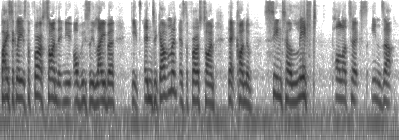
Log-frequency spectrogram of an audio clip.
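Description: A man's voice: high voice, steady tone, normal speed, bright, forceful tone, no room sound, highs cut off. A man with a broad New Zealand accent telling history casually as a podcast host, colloquial and sweary.

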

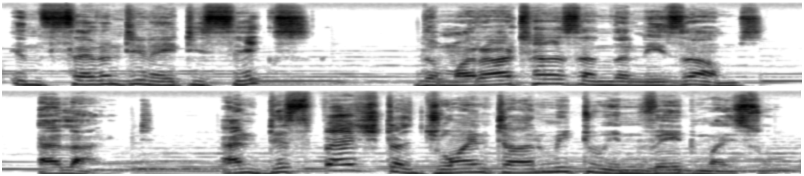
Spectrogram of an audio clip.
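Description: A man's voice: on the high side, lively intonation, measured pace. Man narrating over prominent music. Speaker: podcast co-host. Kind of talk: scripted history narration. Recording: music bed under the voice. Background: background music.

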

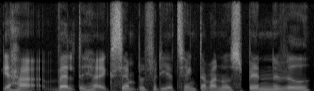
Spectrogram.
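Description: A writer reading aloud slowly from a novel, then talking about the book with hesitant fillers. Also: medium pitch, fairly even intonation, a little mellow, dry recording, clean studio sound. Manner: slow, measured reading with hesitant fillers in discussion.

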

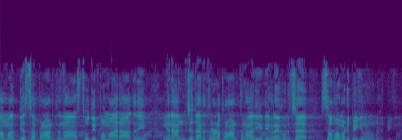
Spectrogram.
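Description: A man's voice: sits high, pushed and bright. A male preacher giving a sermon, asking the congregation questions and calling out hallelujah between points. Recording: hall reverb.

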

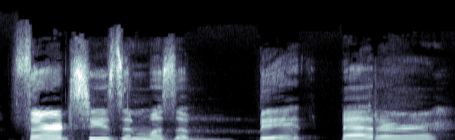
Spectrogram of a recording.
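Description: Woman, bright voice, casual chat, laughs often, dry room. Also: extremely high pitch, expressive, normal speed, no echo.

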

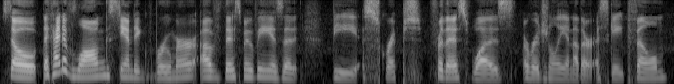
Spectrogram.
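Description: A woman's voice: lowish voice, steady tone, a little slow, a little mellow, clear, resonant tone, no room sound. A woman co-hosting a film podcast in casual chat, chatty and laughing often as she goes off on tangents. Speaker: podcast co-host.

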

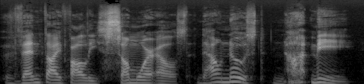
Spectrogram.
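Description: A performer playing an impatient young man, a twin, in a stage play, exasperated and quick to fight. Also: medium pitch, expressive, a bit bright. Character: bewildered hot-tempered young man, a twin.

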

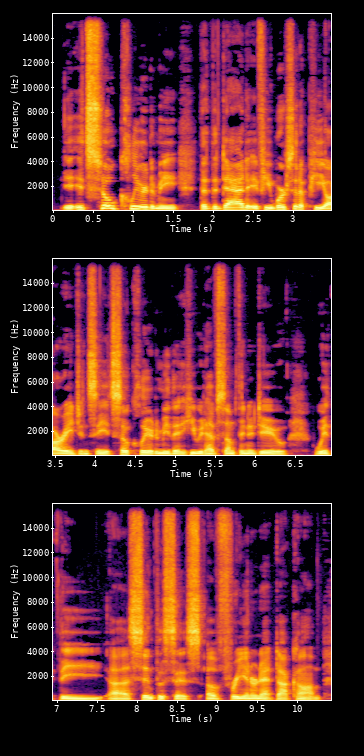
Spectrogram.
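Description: A man co-hosting a podcast in casual chat, rambling and halting as he thinks aloud. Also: fairly low pitch. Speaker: podcast co-host.

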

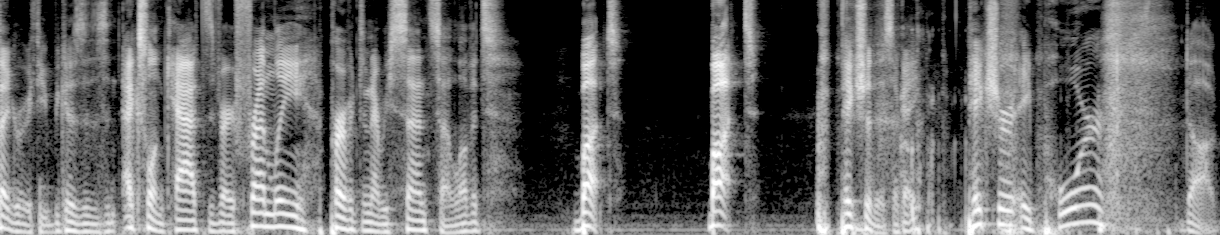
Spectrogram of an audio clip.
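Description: A man co-hosting a casual podcast, teasing and playfully dramatic. His voice is middle-pitched with a slight husky edge. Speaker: podcast co-host.

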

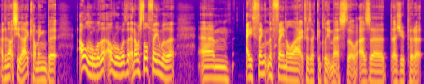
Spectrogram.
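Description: Chatty and animated, this film podcast host talks fairly quickly with few pauses, his mid-range voice a bit dark. He laughs a lot and restarts words during the casual conversation, captured cleanly in a studio with no echo.

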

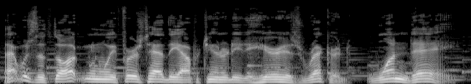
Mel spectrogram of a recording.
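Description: A man's voice: fairly low pitch, normal speed, faint music behind. A man announcing a show from a script like a ringmaster, grandly drawing out his greetings in a showman's delivery.

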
